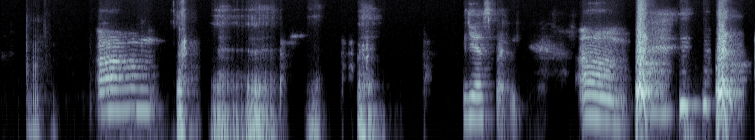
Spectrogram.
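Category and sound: animal, dog growling and barking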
